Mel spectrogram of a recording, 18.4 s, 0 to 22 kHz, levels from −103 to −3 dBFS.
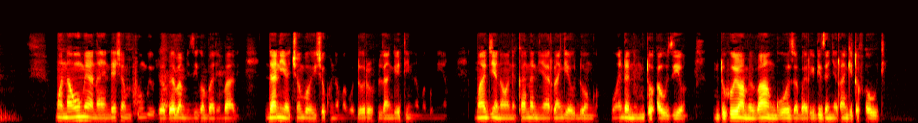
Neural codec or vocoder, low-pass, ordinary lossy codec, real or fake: none; 7.2 kHz; MP3, 48 kbps; real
